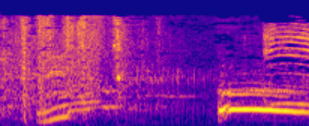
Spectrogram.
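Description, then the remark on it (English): A female cat named Cynthia meows twice, fairly loud: a drawn-out, rising-then-falling cry, a brief pause, then a second, stronger meow that holds steady before trailing off. “Who's been a clever little kitty cat and drank all the milk you eh?”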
